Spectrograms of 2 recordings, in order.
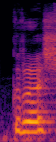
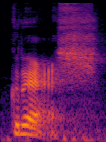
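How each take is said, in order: First: The vowel sounds like the u in cup. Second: The vowel sounds like the a in cat. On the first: The speaker calls it wrong. "क्रश वाचायचं नाही ह्याला" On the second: The speaker calls it right. "It's क्रॅश"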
